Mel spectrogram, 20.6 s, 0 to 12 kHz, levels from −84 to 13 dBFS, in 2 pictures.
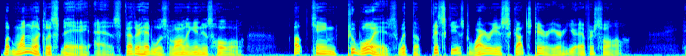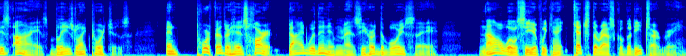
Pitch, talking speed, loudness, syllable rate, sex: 95 Hz, 160 wpm, -22 LUFS, 4.2 syllables/s, male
